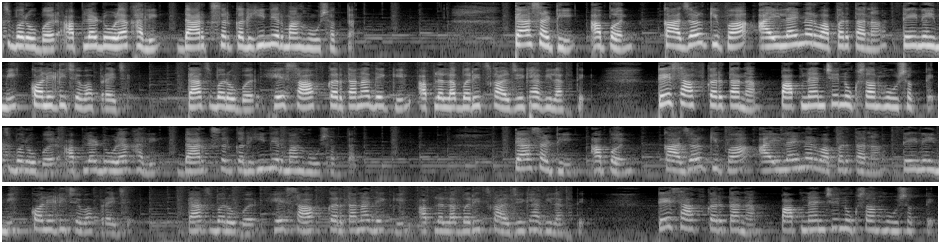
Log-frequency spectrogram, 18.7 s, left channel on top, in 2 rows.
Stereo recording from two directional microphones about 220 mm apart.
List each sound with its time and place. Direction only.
0.0 s a woman's voice: 40° left (ahead or behind)
5.1 s a woman's voice: 45° left (ahead or behind)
